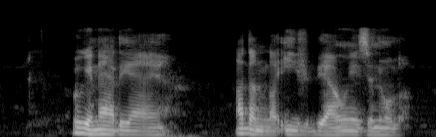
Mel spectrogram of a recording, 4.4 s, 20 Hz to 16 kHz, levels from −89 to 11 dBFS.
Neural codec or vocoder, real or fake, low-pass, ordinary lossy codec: codec, 16 kHz, 4 kbps, X-Codec, HuBERT features, trained on general audio; fake; 7.2 kHz; none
